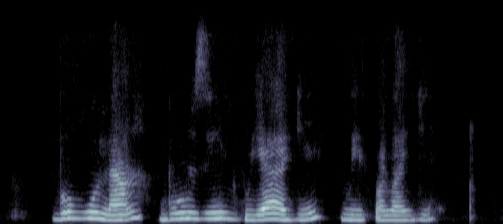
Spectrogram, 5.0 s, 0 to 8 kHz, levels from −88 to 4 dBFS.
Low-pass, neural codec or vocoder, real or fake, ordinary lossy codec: 7.2 kHz; codec, 24 kHz, 1 kbps, SNAC; fake; Opus, 32 kbps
